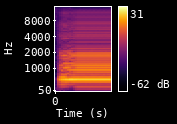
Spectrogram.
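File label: Bassoon mf G#2; Digital Sound Factory Virtuoso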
